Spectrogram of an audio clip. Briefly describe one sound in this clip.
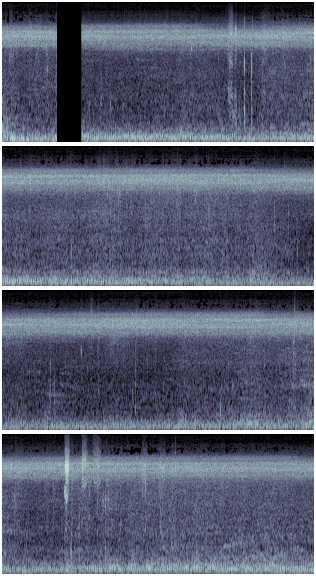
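Young monkeys shuffle and scratch about on dry leaves and dirt.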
